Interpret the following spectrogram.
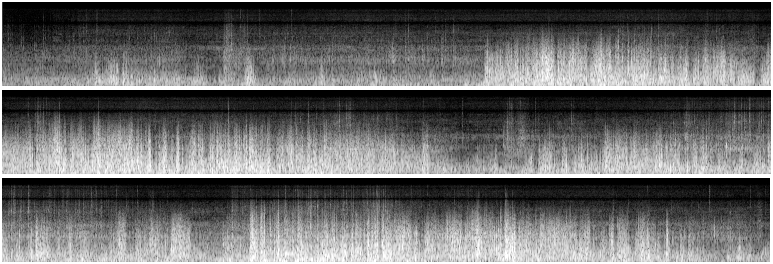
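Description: Wind buffeting the camera microphone while a mountain bike rolls fast down a dirt trail: tyre roar with frequent knocks and rattles over bumps. It gets louder about six seconds in as the bike picks up speed on the descent.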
